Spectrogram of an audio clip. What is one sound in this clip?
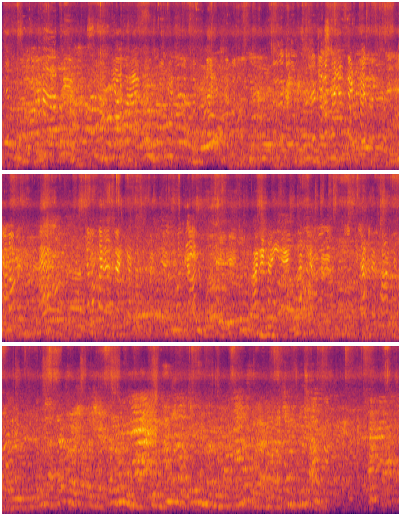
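A crowd of men, women and children chatters all around in a large echoing hall.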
